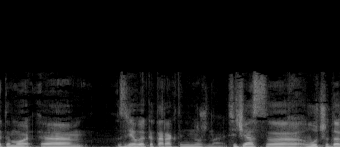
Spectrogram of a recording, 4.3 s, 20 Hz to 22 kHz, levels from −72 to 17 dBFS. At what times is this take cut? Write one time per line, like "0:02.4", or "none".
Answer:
0:02.8

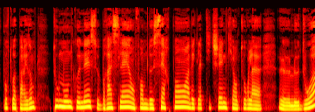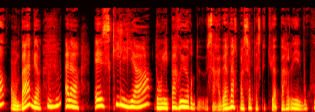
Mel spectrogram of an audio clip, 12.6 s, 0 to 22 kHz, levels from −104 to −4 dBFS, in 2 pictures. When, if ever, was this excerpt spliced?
0:07.5

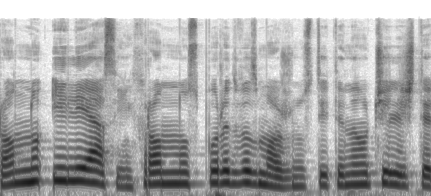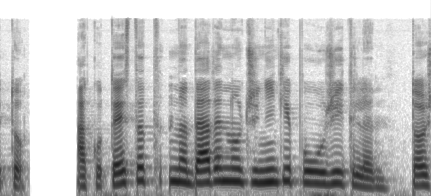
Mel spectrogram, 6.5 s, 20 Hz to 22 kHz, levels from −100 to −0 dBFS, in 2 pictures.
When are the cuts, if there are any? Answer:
none

